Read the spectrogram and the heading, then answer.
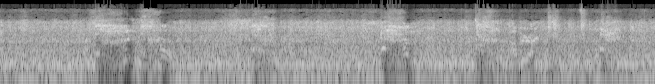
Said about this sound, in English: Well, that was Hillary Clinton per press conference there aboard her new campaign plane, interrupted by a coughing fit, the second coughing fit that she's had today.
